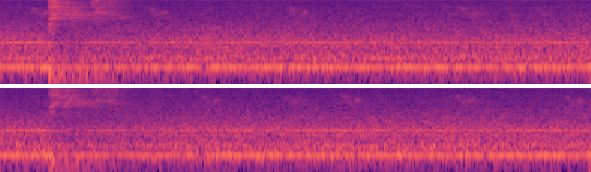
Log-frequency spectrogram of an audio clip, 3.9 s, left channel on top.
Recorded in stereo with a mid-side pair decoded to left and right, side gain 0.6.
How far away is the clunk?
About 6.5 m.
